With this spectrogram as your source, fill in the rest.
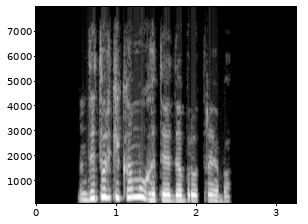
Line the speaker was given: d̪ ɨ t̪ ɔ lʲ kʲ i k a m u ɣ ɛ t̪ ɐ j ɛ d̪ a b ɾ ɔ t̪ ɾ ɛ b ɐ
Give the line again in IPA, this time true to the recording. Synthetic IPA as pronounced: d̪ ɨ t̪ ɔ lʲ kʲ i k a m u ɣ ɛ t̪ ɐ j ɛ d̪ a b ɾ ɔ t̪ ɾ ɛ b ɐ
